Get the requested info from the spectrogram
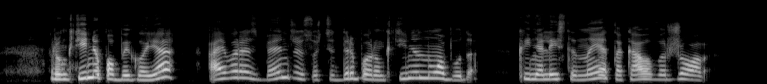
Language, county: Lithuanian, Vilnius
